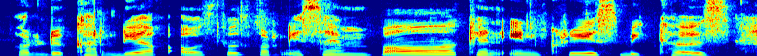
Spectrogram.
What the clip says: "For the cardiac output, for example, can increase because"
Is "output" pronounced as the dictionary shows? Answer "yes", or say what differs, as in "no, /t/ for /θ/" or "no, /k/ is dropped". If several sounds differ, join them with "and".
no, /f/ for /p/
